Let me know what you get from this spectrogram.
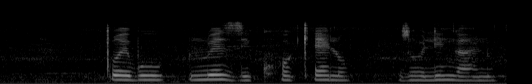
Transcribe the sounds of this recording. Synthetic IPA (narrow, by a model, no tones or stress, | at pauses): ǀweɓu | lwezikʰɔkʼɛlɔ | zoliŋɡʱaːnɔ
